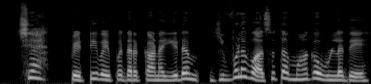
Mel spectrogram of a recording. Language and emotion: Tamil, disgusted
